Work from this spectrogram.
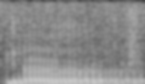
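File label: "move", male; valve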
